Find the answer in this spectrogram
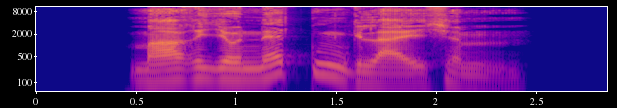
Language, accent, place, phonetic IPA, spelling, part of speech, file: German, Germany, Berlin, [maʁioˈnɛtn̩ˌɡlaɪ̯çm̩], marionettengleichem, adjective, De-marionettengleichem.ogg
- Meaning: strong dative masculine/neuter singular of marionettengleich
